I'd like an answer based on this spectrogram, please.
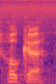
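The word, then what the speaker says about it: Haiqa: little bear flesh showing Jemima's new name will be hiker Khan pronounced hooker thank you Lads by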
